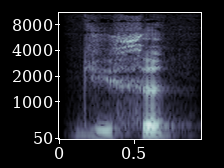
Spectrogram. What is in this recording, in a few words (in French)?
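"feu", French; afrikalan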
